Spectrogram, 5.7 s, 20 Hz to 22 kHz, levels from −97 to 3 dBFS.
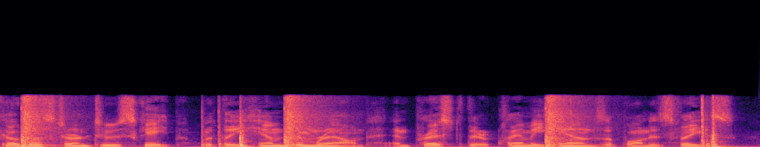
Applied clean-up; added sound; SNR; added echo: none; Telephone + Snare drum; 3 dB; none.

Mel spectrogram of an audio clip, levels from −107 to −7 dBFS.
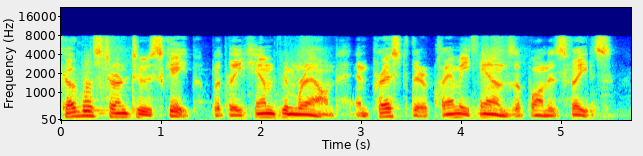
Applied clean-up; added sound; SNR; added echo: neural separator model SepFormer DNS4.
